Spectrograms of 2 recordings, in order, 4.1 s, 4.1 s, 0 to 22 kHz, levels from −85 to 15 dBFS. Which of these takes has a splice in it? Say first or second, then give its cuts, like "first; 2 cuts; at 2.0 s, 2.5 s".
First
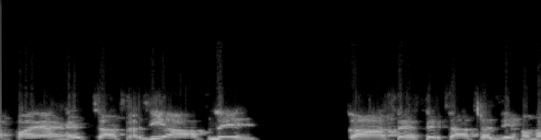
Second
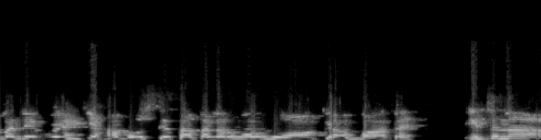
second; 1 cut; at 1.9 s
